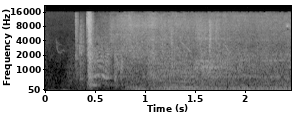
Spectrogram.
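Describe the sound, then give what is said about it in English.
A Jeep engine starts with a brief cranking burst, then settles into a steady mid-pitched running rumble that continues to the end. “As Jeff and Tracy appear, she determinedly puts it in gear and drives away”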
